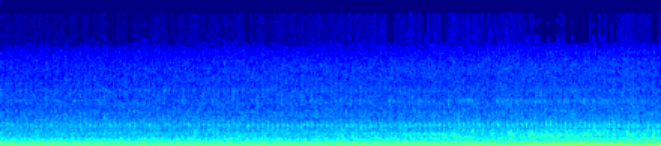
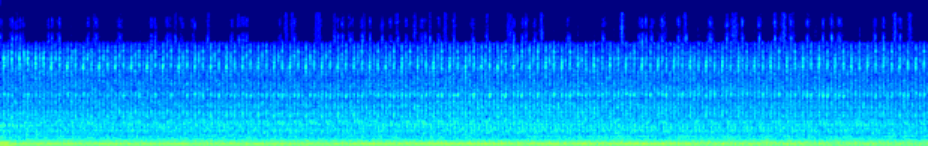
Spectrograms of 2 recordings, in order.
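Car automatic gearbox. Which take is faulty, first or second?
second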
